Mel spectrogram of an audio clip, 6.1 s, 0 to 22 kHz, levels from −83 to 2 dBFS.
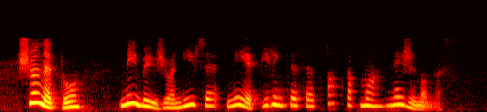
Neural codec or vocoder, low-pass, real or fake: codec, 16 kHz, 0.5 kbps, X-Codec, WavLM features, trained on Multilingual LibriSpeech; 5.4 kHz; fake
